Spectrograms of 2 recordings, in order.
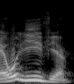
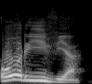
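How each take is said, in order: First: The middle consonant is an L sound. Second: The middle consonant is an R sound. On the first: The speaker calls it right. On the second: The speaker calls it wrong. "E ele fala Orívia"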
